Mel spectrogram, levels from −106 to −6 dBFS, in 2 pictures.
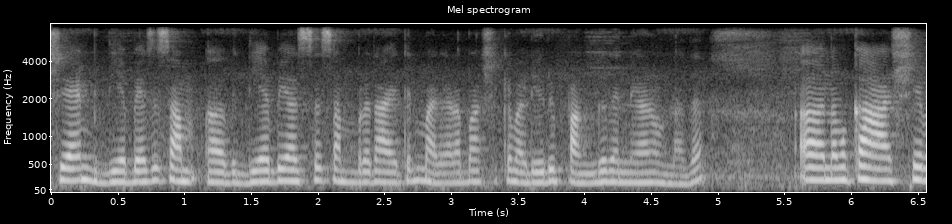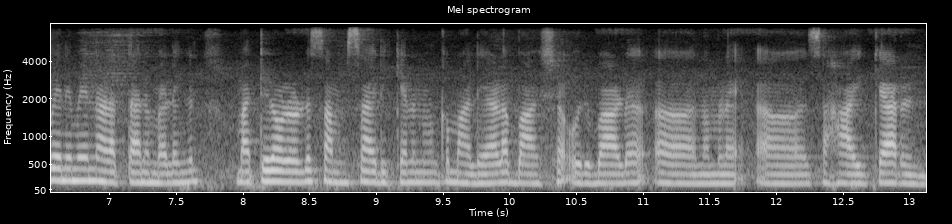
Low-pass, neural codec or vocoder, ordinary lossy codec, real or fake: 7.2 kHz; none; none; real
